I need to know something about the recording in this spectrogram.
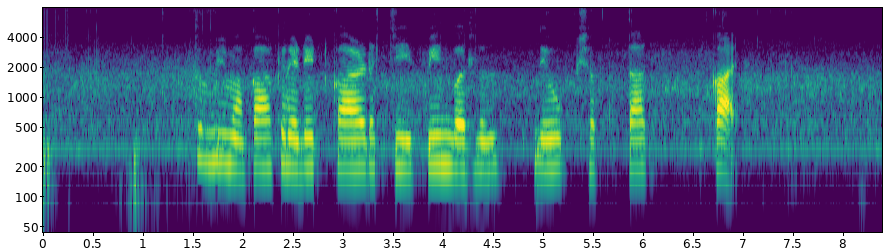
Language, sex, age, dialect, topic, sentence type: Marathi, female, 25-30, Southern Konkan, banking, question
